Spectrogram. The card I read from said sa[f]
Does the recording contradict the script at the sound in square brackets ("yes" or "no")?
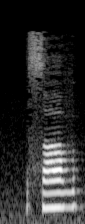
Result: yes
